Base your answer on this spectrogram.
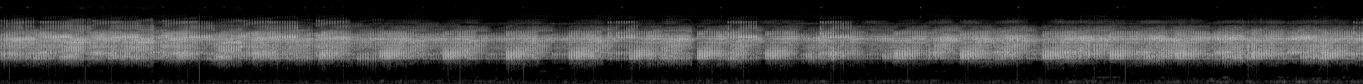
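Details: Post-rain evening chorus of small frogs: a loud, steady wall of overlapping rasping croaks, faintly pulsed and barely varying in volume throughout.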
